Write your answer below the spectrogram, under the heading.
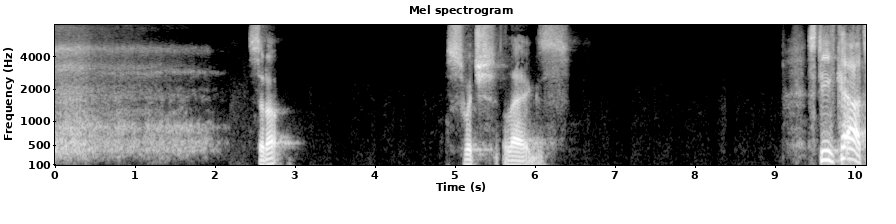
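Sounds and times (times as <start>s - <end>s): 
person breathing in and out during a guided stretching class: 0.0s - 2.3s
speech: 2.5s - 3.0s, 4.9s - 6.4s, 9.2s - 10.1s.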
